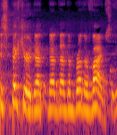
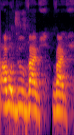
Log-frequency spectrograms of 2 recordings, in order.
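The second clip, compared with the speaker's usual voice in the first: usual speaking voice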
